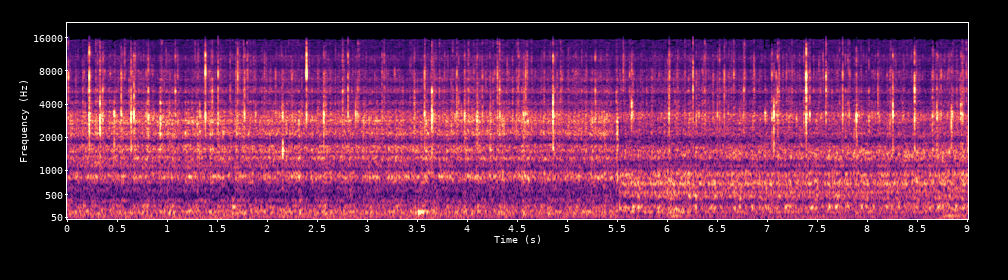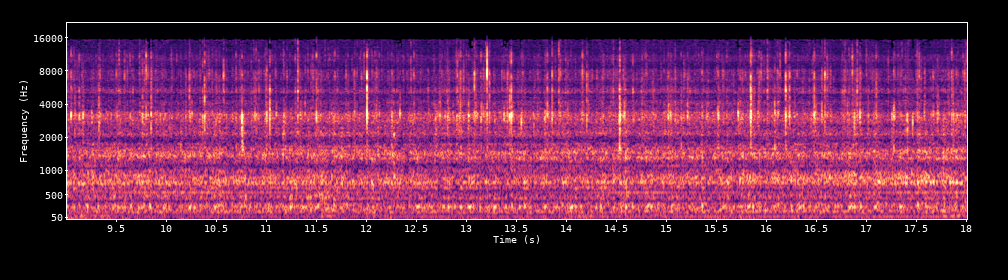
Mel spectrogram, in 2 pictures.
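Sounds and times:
sharp clicks and crackles: 0.0 - 18.0
underwater hum and hiss: 0.0 - 18.0.

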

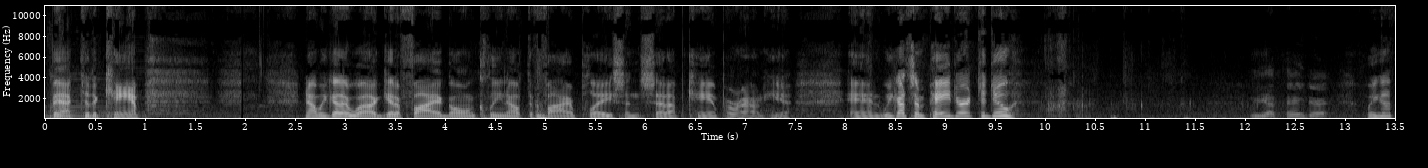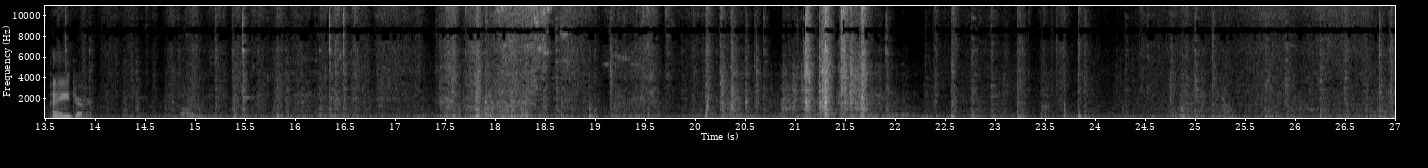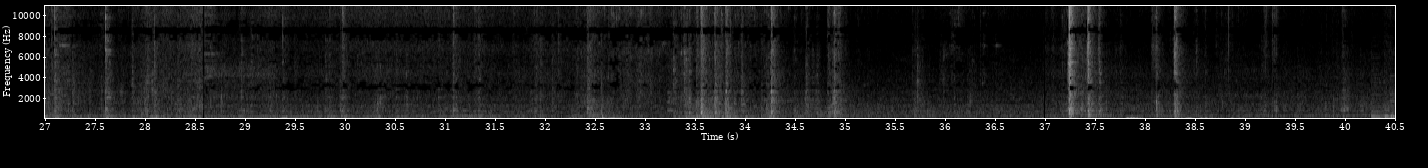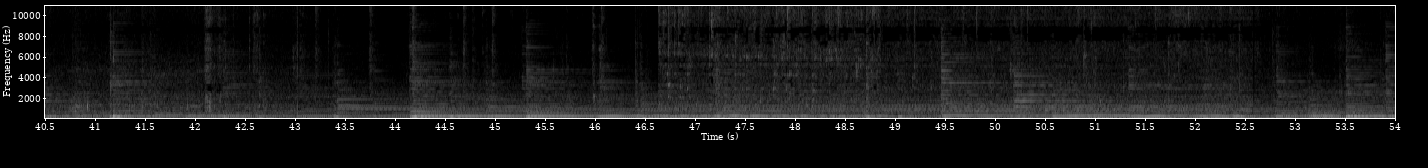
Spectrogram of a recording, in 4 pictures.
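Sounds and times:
background music: 0.0 - 1.6, 40.3 - 54.0
metal clanks and scraping: 13.8 - 36.1, 37.0 - 38.6.

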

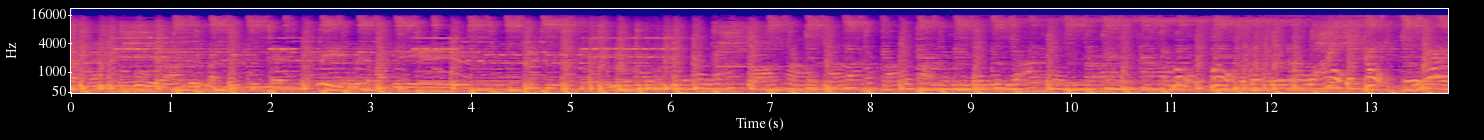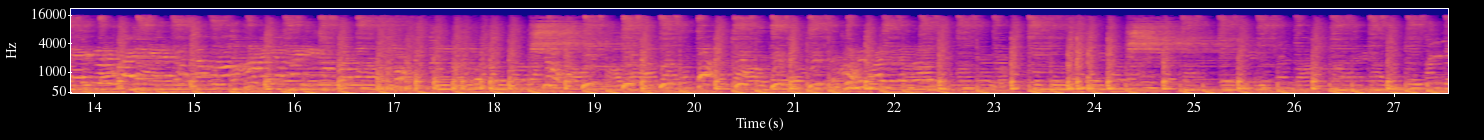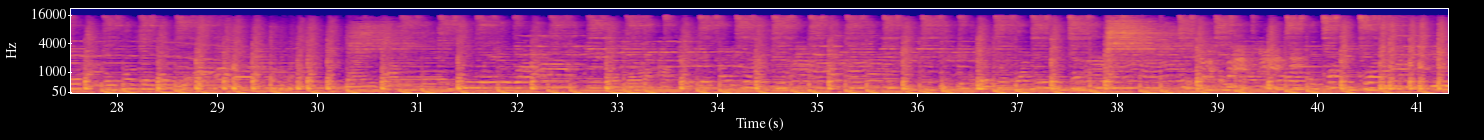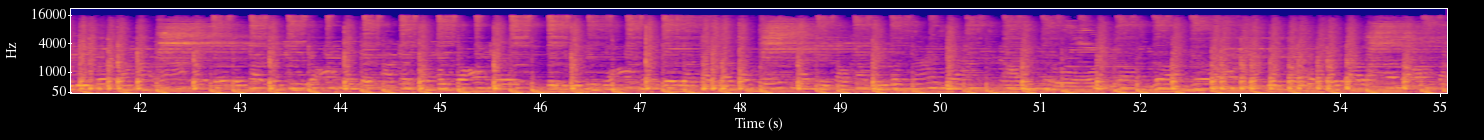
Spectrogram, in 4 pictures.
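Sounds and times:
bass drum and snare beat: 0.0 - 55.0
live band music: 0.0 - 55.0.

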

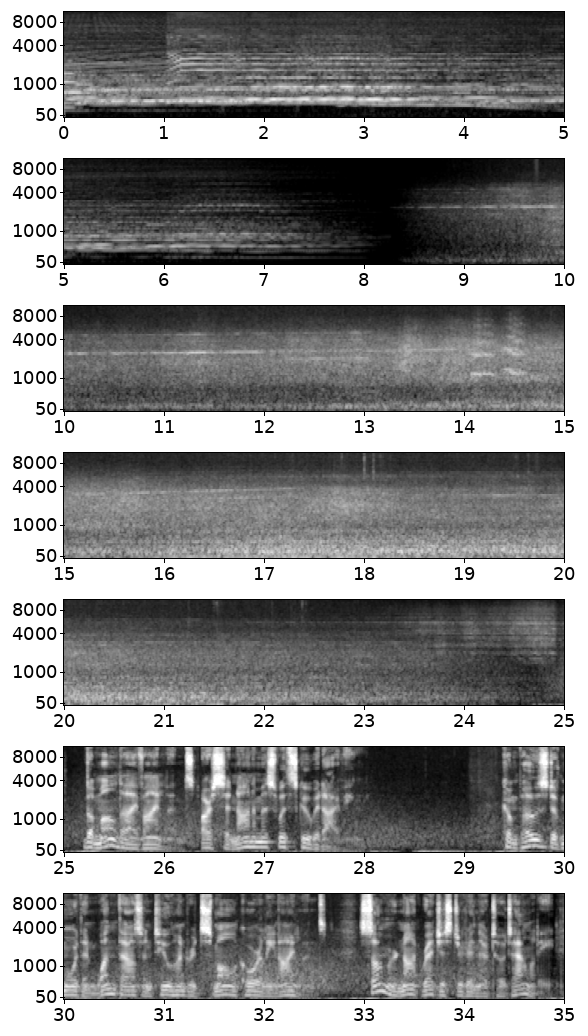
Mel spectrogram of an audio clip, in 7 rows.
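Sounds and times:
music: 0.0 - 8.4
jet engines rushing: 8.4 - 35.0.

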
